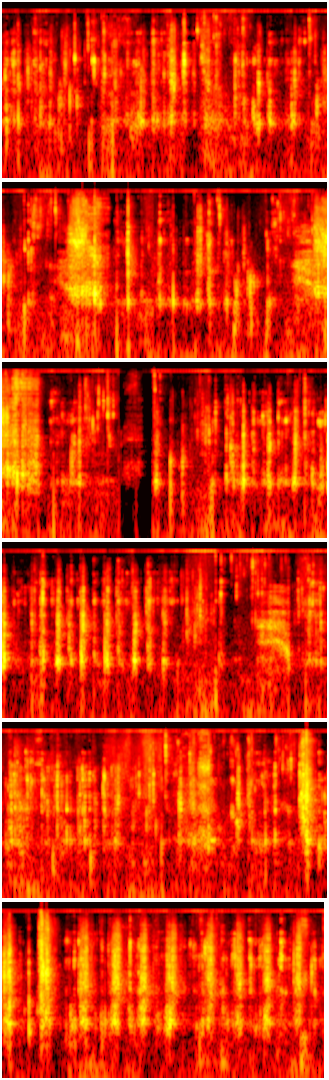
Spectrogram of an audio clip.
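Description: Close-miked wet chewing of spicy octopus hot pot with chewy noodles and tofu: a dense run of quick smacking mouth clicks, with two longer slurps about six and ten seconds in.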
